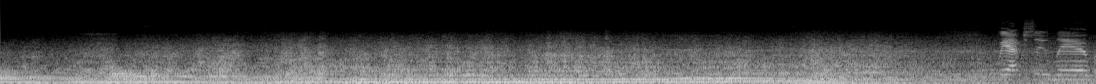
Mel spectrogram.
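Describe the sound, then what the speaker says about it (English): Helicopter flying overhead near army barracks, heard through an open door as a loud, steady low drone that continues throughout. "there's a helicopter."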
